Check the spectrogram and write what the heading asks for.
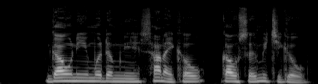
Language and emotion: Bodo, neutral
